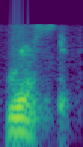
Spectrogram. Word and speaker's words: Wrisk: That is spelled W-R-I-S-K, Risk.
